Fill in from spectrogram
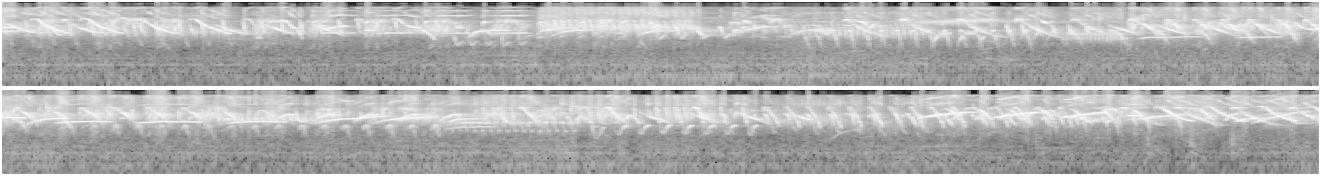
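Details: Five-in-one canary tutoring song for competition birds: fast high trills alternating with series of short, level whistles and buzzy repeated notes, several voices overlapping, over soft background hum.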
